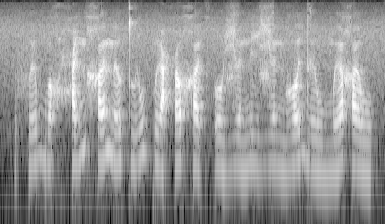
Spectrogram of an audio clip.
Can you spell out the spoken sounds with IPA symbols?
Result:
f ɘ˩˥ b u˨˩ χ ħ i˩˥ n χ ə˩˥ n ə˩˥ tʷ i˩˥ w p ɘ˨˩ ħ u˩˥ χ ə˨˩ t͡sʼ o˨˩ ʑ ɘ˨˩ n i˨˩ ʑ ɘ˨˩ n ʁʷ i˩˥ d ɘ˨˩ w m ɘ˩˥ χ ə˨˩ w

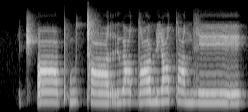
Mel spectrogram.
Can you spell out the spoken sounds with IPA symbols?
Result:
t͡ʃʼ ɑː pʼ u ǀ ɑ r ɯː dˤ ɑ ɳ i tˤ ɯ n z eː

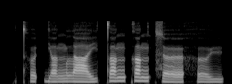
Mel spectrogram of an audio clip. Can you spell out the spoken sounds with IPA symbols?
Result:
t̪ʰ ɵ˨ t̚ j ɐ˨˧ ŋ l aː˨˥ j t̪ ɐ˧ ŋ k ɐ˧ ŋ t͡s œː˨˩ h ɵ˨ ɥ

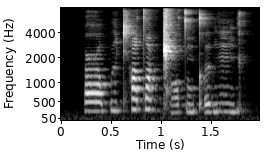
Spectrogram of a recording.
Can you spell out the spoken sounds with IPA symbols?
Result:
ʕ ɔ˨ p ʉ˨ cʰ i˦ tˤ e˦ ɡ ɡ͡ǁ ɔ˨ t ũ˨ kʼ ø˦ ɡ ẽ˦ ɡ

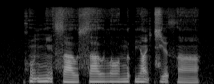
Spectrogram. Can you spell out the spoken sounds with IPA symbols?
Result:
kʰ ũ˦˨ ɲ ĩ˦˨ sʰ a˨ ʊ̯ s a˦ ʊ̯ l ɔ˦ n ʊ˦ ʔ j ã˦˨ t͡ɕ ḛ˦˨ θ ã˨

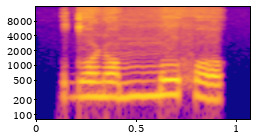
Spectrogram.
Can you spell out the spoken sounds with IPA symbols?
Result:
d̪ ɔ ɳ ɒ mː o f ɔ

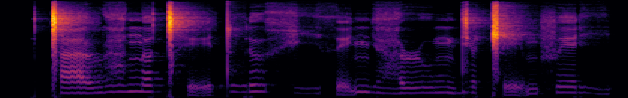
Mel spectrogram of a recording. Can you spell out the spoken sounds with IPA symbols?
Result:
ǀ a ɳ a̤ n̪ ʌ ǀʰ ḛ t ṳ ɾ ɯ x i̤ θ ḛ nʲ a̤ ɹ u m dʲ ʌ ǁ ḛ m f e ɾ i̤

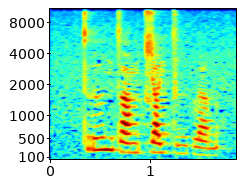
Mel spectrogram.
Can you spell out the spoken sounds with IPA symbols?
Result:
t r ɯː˥˩ ŋ t a˧ ŋ t͡ɕ a˦˥ j d ɯ˧ ŋ p l a˨˩ m

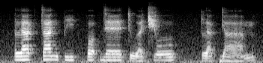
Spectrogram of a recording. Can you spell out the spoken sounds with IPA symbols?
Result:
l a˥˩ k̚ t a˥˩ n p iː˦˥ k̚ p ɔ˦˥ ʔ d ɛː˧ t u˩˦ a̯ t͡ɕ oː˦˥ p̚ | p l a˨˩ k̚ j a˩˦ m

